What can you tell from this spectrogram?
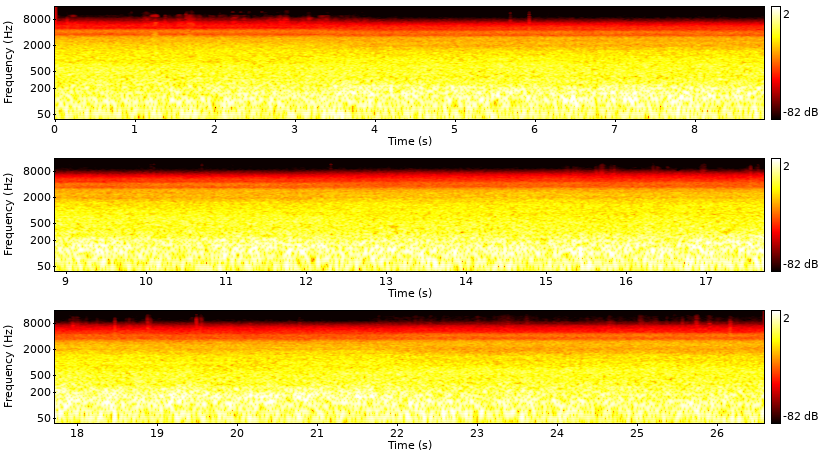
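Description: Steady rush of heavy falling and churning water from Rjukanfossen waterfall and the white-water river below it, running at full flow.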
